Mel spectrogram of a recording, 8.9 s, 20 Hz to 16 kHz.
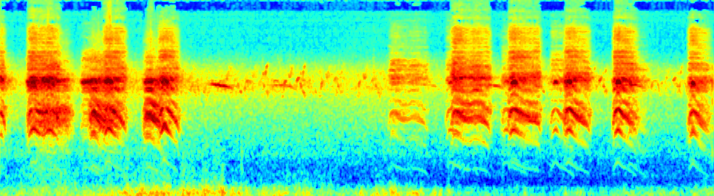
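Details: Alarm cawing by crows, 18 February at 08:50: three rasping caws, a quiet gap of about two seconds, then a fresh run of six harsh caws spaced under a second apart, low rumble beneath.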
